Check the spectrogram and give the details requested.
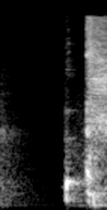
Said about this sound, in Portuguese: Saúde, viu?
